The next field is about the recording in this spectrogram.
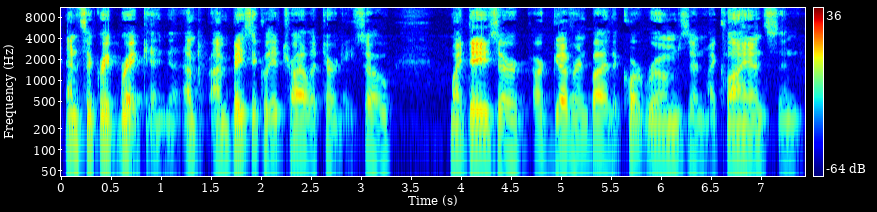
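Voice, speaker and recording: A middle-aged man speaking as a guest voice actor, telling stories casually in a relaxed interview setting. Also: mid-range voice, normal speed.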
